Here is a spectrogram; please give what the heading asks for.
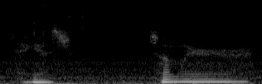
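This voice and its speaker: A man rambling casually and hesitantly in a soft, breathy ASMR whisper, as a streamer chatting close to the mic. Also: medium pitch, level tone, slow, highs cut off, noisy background.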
